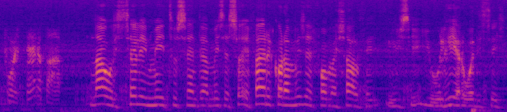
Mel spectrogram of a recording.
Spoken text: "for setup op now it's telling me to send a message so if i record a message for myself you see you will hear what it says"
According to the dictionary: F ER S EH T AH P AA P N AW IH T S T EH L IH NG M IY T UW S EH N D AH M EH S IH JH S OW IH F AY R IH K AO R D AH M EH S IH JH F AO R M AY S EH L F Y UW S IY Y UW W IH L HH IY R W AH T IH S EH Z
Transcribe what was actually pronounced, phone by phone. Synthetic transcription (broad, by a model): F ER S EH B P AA N AW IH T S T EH L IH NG M IY T UW S EH N D AH M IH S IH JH S OW IH F AY R IH K AO R D AH M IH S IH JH F AO R M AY SH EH L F Y UW S IY Y UW W IH L HH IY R W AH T IH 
